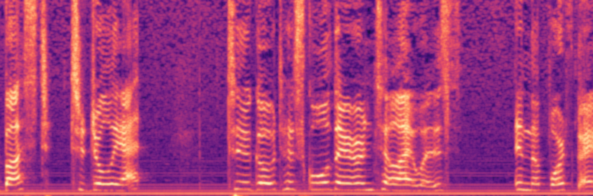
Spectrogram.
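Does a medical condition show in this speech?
Yes: cerebral palsy; from birth.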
